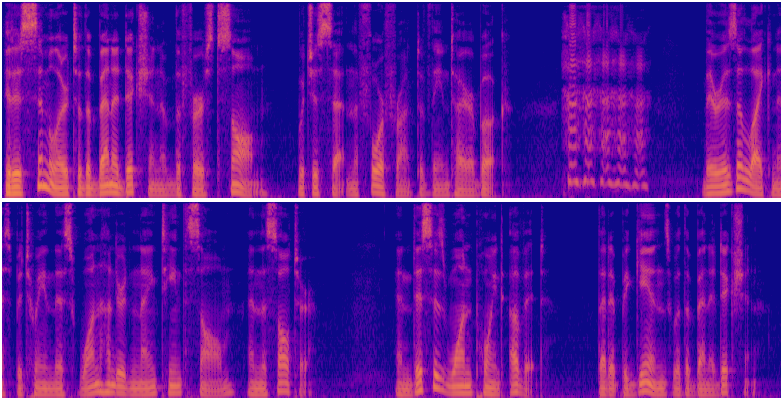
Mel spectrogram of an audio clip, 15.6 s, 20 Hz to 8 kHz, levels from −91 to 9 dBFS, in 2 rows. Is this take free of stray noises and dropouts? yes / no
no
